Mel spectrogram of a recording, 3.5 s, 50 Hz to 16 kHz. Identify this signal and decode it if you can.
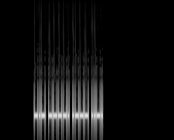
Morse code, heard as a keyed tone, about 48 wpm, 700 Hz. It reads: K9JF
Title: Easy Call Signs Repeated 3x - 50wpm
